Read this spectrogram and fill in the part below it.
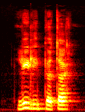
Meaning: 1. lilliputian, munchkin 2. midget, little person
- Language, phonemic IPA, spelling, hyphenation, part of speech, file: Dutch, /ˈlɪ.liˌpʏ.tər/, lilliputter, lil‧li‧put‧ter, noun, Nl-lilliputter.ogg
